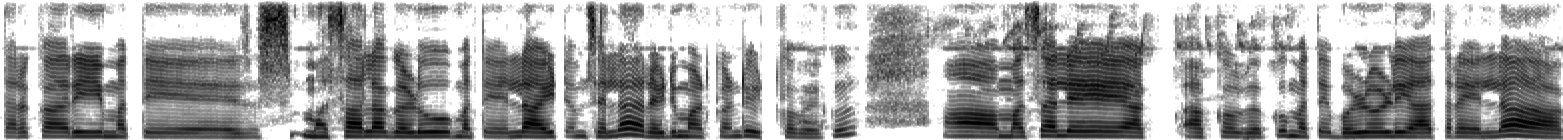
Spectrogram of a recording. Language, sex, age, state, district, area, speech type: Kannada, female, 18-30, Karnataka, Vijayanagara, rural, spontaneous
